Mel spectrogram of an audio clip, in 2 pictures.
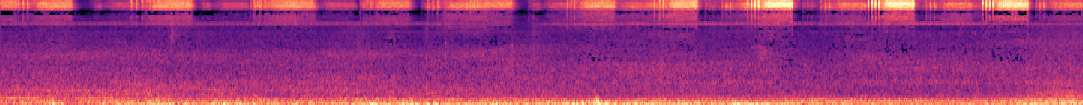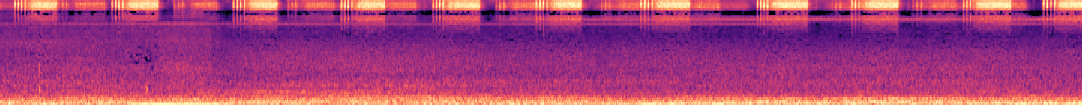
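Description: Insects chirping, very high-pitched, in a steady, even pulse, with a low rumble underneath.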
